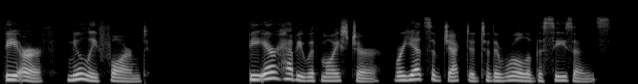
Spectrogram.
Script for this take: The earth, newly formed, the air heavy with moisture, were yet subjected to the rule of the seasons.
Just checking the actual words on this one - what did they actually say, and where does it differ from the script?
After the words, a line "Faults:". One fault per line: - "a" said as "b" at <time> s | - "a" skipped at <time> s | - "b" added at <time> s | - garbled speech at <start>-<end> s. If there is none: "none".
The earth, newly formed, the air heavy with moisture, were yet subjected to the rule of the seasons.
Faults:
none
